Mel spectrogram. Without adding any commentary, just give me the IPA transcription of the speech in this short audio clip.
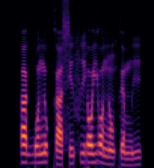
a˧ ɡ͡b ɔ˧ n o˧ k a˨ s i˨˦ f i˦ ɾ ɔ˦ j ɔ˦˨ n ɔ̃˨ k ɛ˨ m i˨˦

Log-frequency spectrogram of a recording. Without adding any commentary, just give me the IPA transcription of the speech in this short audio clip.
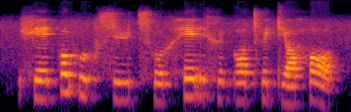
x e k ɔ xʷ e xʷ s y t͡sʰ ʊ x h e r x ʏ ɡ ɔ tʰ ʏ tʲ ɒ h ɔ

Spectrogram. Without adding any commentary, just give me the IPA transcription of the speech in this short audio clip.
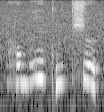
h ɔ ŋ ɦ ɪ kʷʼ i k ʃ ə

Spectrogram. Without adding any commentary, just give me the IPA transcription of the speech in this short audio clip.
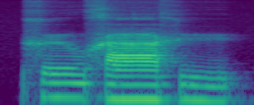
x øː ʊ̯ x aː x y

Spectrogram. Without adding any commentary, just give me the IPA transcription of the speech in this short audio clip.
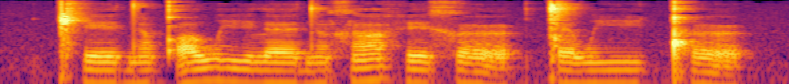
ǁʰ e d ẽ qʼ o w iː l ɛː d œ̃ x ã h e x œ | ǀ ɛ w iː ǃʰ œ

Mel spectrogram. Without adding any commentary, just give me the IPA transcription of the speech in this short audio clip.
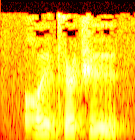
ʁʷ ɨ d͡z ə˞ t͡ʃ ɨ

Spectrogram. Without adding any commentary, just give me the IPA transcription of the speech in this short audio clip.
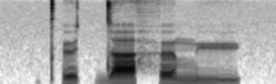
pʼ ø t d a h œ m y

